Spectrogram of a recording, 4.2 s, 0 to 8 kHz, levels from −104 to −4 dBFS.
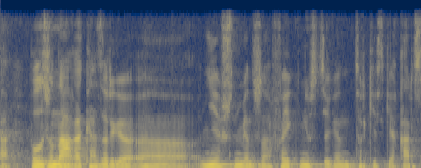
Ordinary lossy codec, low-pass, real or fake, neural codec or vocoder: none; 7.2 kHz; real; none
